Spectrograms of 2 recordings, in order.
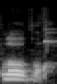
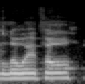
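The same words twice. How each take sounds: First: It is pronounced the way local residents say it. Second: It is pronounced the way outsiders usually say it. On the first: The speaker calls it right. "but it's Louisville" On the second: The speaker calls it wrong. "most people will say Louisville"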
